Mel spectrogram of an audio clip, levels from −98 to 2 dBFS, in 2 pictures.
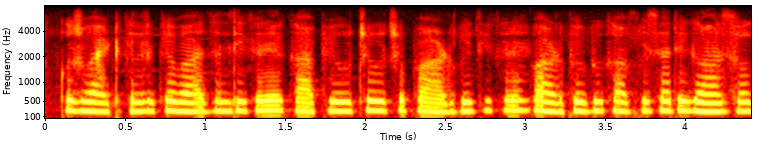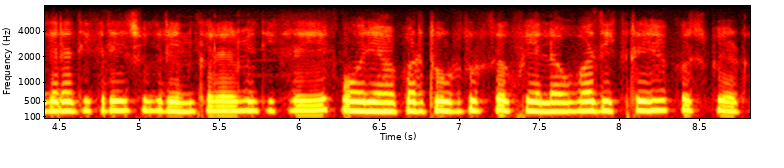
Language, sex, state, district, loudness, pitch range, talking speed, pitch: Hindi, female, Chhattisgarh, Korba, -16 LUFS, 240-255 Hz, 310 wpm, 245 Hz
